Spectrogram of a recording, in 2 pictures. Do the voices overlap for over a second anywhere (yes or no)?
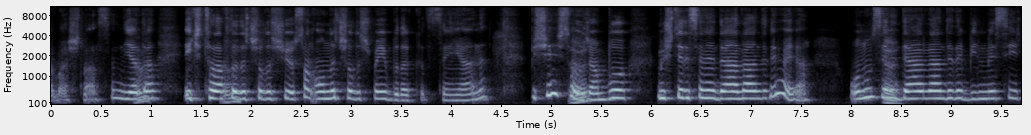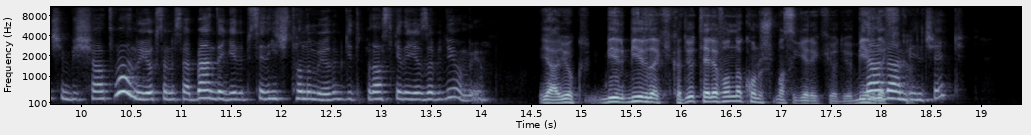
no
